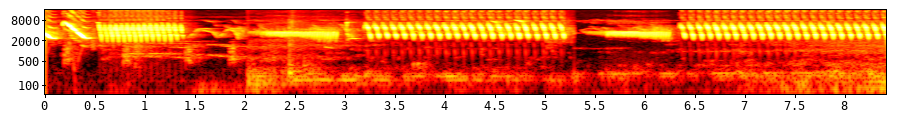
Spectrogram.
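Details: Canary song built from a short sweep, then long buzzy rattling trills broken by a sustained whistled tone, with soft low rumble beneath.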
